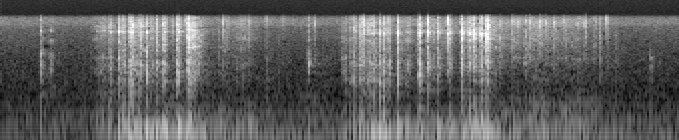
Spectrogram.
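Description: A metal blade shaves thin curls from the edge of a solid pink marbled soap bar. Two rasping, crackly scraping passes rise and fade, bright and crisp on top over a soft low rumble, with quieter scratching between them.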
